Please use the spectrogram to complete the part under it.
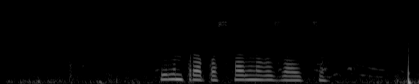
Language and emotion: Russian, neutral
